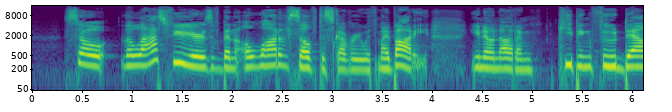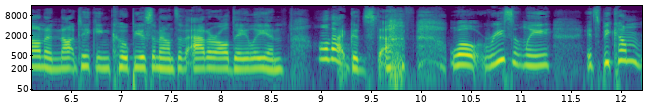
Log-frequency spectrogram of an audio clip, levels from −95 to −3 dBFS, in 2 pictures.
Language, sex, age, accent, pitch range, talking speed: English, female, 20-39, American, 220-275 Hz, 190 wpm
